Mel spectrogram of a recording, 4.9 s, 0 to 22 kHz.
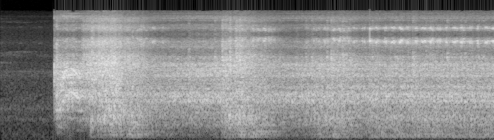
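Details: Ford 460 V8 in a dually truck after fitting a cheap eBay high-torque mini starter in place of the stock one that struggled hot: brief starter whir, V8 catches at once, flares, settles to smooth idle; normal start.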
